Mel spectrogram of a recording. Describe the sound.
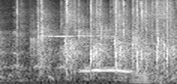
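A festival audience bursts into steady, dense applause lasting a couple of seconds, applauding to vote on which side of a contest is in the right, with a faint whistle or voices mixed into the clatter of many hands.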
